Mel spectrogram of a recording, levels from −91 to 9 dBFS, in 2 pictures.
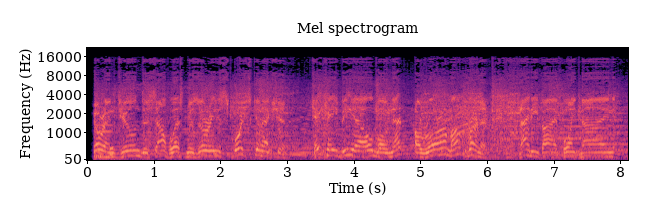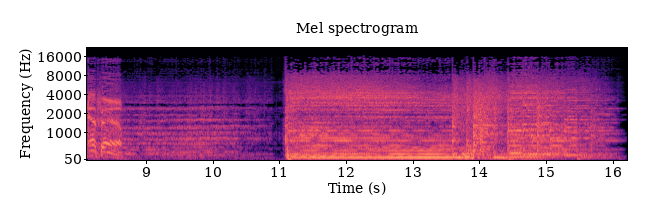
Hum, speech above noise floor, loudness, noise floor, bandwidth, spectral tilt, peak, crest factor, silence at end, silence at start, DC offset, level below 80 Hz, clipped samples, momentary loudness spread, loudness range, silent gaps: none; 26 dB; -15 LUFS; -41 dBFS; 16.5 kHz; -4.5 dB/octave; -2 dBFS; 14 dB; 0.1 s; 0.1 s; under 0.1%; -42 dBFS; under 0.1%; 14 LU; 5 LU; none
